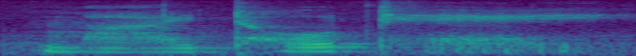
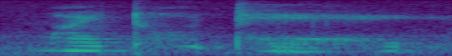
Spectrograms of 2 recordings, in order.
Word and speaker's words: mitote: Your whole mind is a fog, which the Toltecs called a mitote. Mitote, that's cute. It's spelled M-I-T-O-T-E, mitote.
